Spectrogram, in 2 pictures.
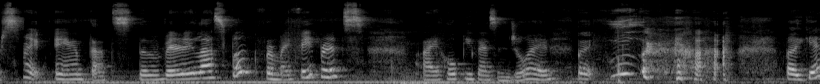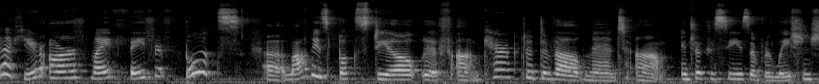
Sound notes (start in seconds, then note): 6.1 laugh; 6.3 groan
